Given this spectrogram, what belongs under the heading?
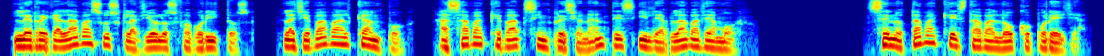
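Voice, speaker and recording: Man, low pitch, scripted story narration, dry studio-like sound. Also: a little mellow, no echo.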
